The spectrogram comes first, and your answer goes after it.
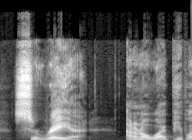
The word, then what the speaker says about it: Saraya: because right after this because Soraya not Soraya Saraya I don't know why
